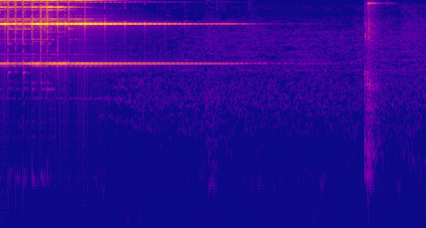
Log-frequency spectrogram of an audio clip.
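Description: A single bright bell rings out and its tone fades slowly into silence, followed by a brief soft knock.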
